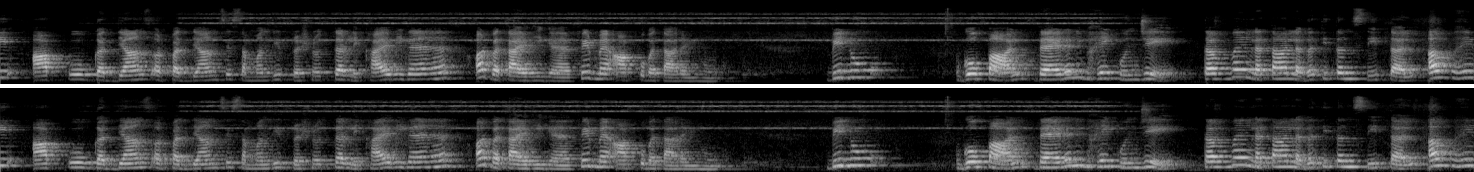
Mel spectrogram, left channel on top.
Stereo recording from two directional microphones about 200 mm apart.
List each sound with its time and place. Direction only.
0.0 s a sound: 15° left (ahead or behind)
0.9 s a woman's voice: 20° left (ahead or behind)
8.3 s a woman's voice: 20° left (ahead or behind)
9.6 s a woman's voice: 20° left (ahead or behind)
